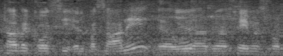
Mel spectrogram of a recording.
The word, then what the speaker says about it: Tavë kosi: Tavë kosi elbasani.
